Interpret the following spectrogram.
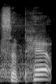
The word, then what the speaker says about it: Sopheak: cousin, Sapani, SOPHANNY, and my best friend, Sapik, SOPHEAK, but it's pronounced more like Sapet.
